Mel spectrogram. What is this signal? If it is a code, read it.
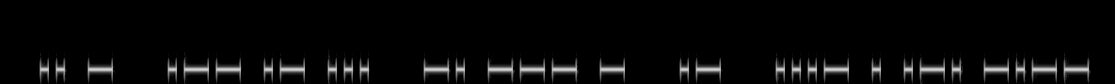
Morse code, heard as a keyed tone, about 15 wpm, 700 Hz. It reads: IT WAS NOT A VERY
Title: Sentences from Top 1000 Words - Review Part 6 - 15wpm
